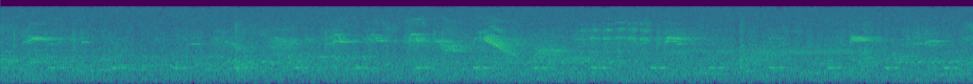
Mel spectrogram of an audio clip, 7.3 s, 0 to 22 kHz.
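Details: Scaly-breasted munia recorded in Ubon Ratchathani, Thailand, on 7 January 2020: scattered thin, high whistled notes and a few sharp downslurred chirps over steady hiss.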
